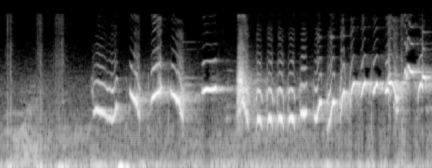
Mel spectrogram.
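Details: A green leafbird sings vigorously, starting with looping slurred whistles, then a buzzy burst followed by a fast, rhythmic series of rising whistled notes that climbs toward the end.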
